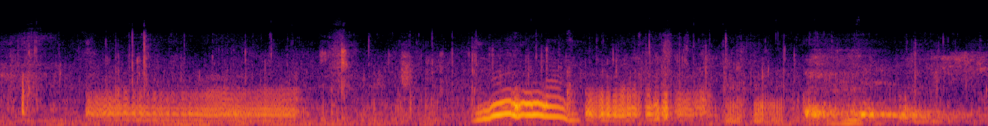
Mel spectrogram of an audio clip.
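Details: Abandoned, starving stray kitten waiting to be fed in the morning; a single rising-then-falling meow stands out midway, surrounded by softer sustained tonal murmurs and a human voice.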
